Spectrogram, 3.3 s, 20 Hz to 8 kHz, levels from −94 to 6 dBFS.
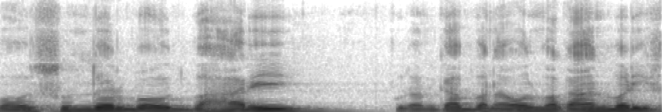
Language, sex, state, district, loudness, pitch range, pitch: Bhojpuri, male, Bihar, Muzaffarpur, -15 LUFS, 115-130 Hz, 120 Hz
